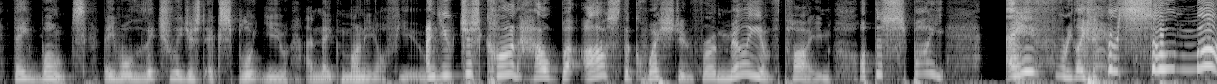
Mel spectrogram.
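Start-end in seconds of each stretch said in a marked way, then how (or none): 8.7-12.1 voice flying up to a shrill, very high, loud pitch. Ranting about online gurus exploiting their followers; voice going really high-pitched. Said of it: "my voice just went really high pitched".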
